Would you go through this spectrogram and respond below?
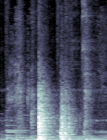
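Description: A ceramic plate set out for an ice cube melting test on a defrosting tray, heard as two short clattering knocks of handling, fairly close, with a faint third touch afterward and no talk.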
